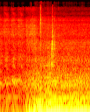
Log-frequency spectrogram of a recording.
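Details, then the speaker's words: MWB LPG Sprinter camper conversion, head gasket skimmed and resealed about two years ago, cold start with low temperature shown, window open: starter churns briefly, engine catches within a second and settles to a steady, even low diesel idle; healthy cold start. "see the temperature is low and we'll keep it there for a bit just so you can see it starting up cold thank you"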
